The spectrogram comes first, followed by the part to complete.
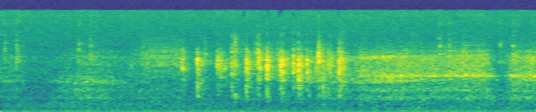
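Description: Typing on a computer keyboard: a few short runs of keystroke clicks, entering short words, over a steady low electrical hum.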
